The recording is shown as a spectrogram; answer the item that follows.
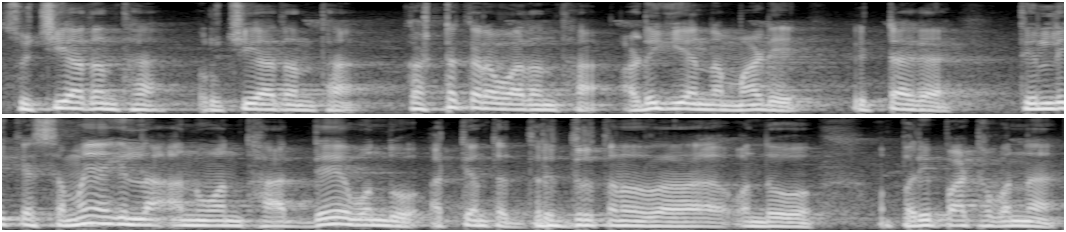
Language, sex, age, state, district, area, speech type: Kannada, male, 45-60, Karnataka, Gadag, rural, spontaneous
